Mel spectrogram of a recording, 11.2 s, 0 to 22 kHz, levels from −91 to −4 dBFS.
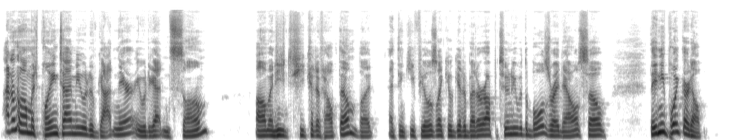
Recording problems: none

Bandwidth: 16 kHz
